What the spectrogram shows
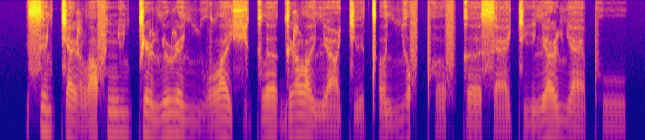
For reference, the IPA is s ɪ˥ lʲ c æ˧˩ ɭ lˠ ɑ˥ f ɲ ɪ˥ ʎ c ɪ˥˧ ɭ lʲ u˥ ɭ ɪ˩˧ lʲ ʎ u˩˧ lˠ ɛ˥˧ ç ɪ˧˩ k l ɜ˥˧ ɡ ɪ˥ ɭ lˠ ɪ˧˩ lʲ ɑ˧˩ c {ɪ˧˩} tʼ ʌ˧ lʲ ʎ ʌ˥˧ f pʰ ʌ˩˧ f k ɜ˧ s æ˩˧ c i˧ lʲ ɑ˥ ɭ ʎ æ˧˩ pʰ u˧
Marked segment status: incorrect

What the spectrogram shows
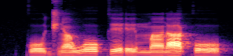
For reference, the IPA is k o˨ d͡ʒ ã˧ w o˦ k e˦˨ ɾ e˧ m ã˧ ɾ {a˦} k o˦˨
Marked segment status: correct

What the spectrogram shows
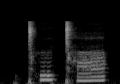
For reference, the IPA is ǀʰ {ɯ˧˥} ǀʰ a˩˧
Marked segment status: correct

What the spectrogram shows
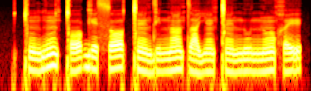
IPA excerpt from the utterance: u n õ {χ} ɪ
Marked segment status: correct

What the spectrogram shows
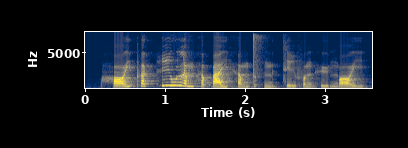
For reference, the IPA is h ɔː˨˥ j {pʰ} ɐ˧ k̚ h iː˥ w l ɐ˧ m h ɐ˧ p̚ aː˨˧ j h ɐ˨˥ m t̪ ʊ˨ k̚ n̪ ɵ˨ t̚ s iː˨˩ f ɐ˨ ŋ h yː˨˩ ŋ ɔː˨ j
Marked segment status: correct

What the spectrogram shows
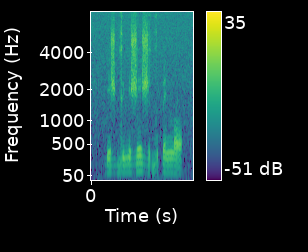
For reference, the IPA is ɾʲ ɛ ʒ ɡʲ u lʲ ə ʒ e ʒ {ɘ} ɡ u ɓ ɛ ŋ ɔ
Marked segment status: incorrect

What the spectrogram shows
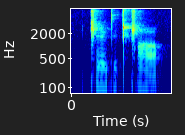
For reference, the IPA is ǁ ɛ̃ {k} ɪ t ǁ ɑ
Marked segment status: incorrect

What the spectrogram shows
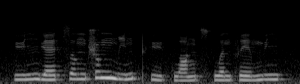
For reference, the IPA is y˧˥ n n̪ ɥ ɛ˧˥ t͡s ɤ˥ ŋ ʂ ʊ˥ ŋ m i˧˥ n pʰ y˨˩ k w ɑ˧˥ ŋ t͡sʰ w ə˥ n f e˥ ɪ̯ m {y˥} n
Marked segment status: correct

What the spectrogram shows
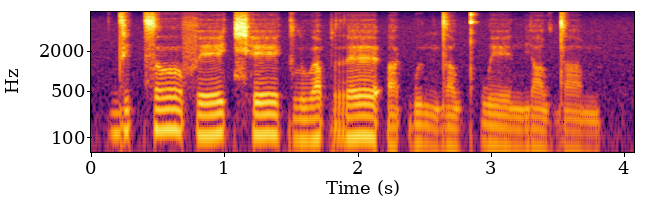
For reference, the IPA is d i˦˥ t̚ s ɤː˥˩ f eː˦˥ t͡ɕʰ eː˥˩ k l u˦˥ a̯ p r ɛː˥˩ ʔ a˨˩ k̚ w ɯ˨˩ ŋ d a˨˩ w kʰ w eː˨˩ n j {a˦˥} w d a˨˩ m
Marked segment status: incorrect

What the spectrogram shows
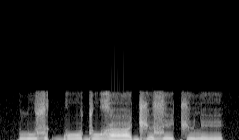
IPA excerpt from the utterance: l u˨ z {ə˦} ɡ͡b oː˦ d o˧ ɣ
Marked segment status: incorrect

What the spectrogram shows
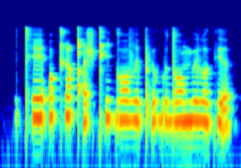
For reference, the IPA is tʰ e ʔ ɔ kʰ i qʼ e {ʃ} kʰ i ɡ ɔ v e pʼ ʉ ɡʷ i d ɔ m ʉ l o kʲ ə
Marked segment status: correct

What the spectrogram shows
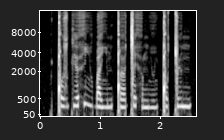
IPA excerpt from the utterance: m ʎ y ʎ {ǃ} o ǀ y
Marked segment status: correct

